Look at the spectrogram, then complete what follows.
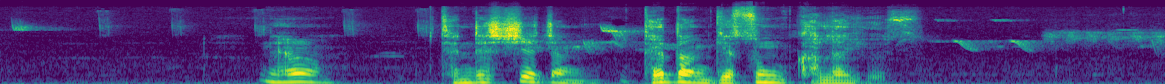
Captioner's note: tibetan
